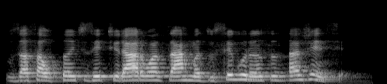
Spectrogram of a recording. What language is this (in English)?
Portuguese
